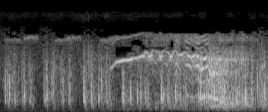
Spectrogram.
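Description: A horse named Silver gives a loud, rising whinny that trails off in a shaky, fluttering neigh, preceded and accompanied by a quick series of hoof clops.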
